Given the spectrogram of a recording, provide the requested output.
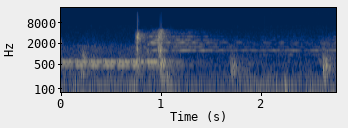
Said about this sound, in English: Then, close to midnight, I heard the door open downstairs.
